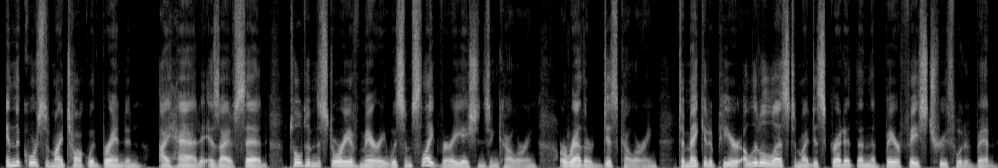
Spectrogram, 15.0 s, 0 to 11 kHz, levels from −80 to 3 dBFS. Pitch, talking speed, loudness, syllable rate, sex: 135 Hz, 185 wpm, -18 LUFS, 4.8 syllables/s, male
